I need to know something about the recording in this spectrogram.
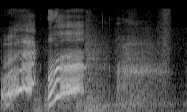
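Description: A pet animal giving high whining calls that rise sharply in pitch, twice within the first second.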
